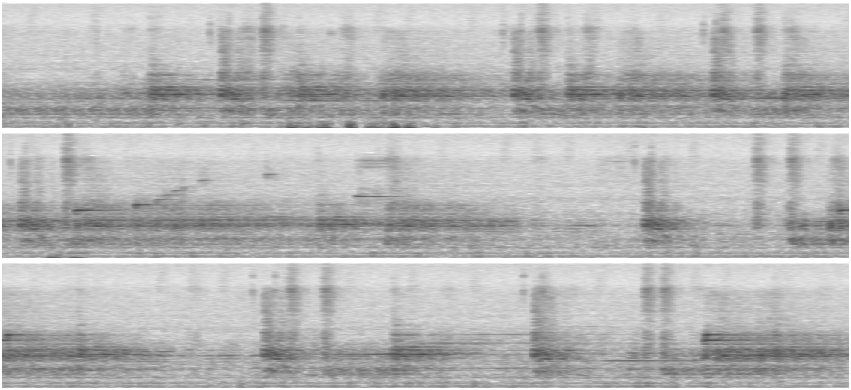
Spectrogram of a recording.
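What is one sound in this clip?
Electronic game sound effects zap and burst.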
